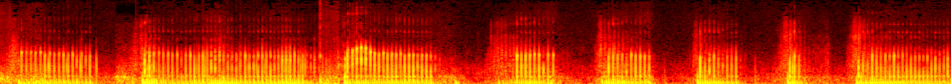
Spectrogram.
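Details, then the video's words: Domestic cat purring in steady low rumbling bursts, each lasting one to two seconds and separated by short breathing pauses, with no other sounds. "Best PURRING sounds"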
